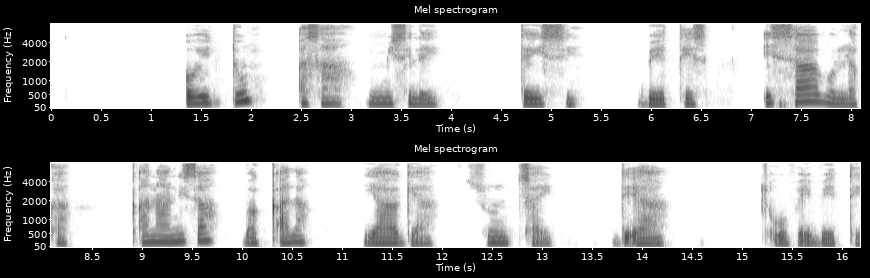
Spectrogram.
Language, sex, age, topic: Gamo, female, 25-35, government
